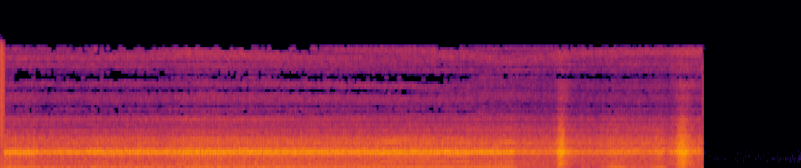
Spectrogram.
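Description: A car engine running with a steady hum. A few sharp clicks and dips come about four to five seconds in, then the sound cuts off suddenly.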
